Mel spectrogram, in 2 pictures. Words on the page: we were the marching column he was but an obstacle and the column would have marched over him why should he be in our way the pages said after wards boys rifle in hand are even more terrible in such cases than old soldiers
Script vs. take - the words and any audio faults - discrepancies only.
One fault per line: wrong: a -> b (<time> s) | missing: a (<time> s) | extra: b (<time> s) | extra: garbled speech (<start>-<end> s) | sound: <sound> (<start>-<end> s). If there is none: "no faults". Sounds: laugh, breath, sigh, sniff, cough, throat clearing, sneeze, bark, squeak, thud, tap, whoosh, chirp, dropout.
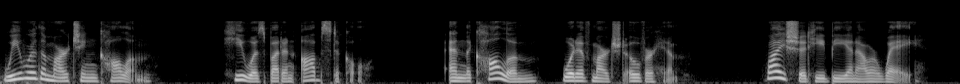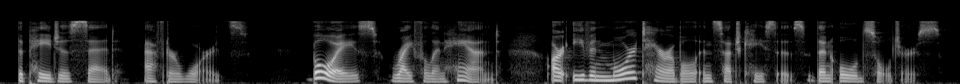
no faults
